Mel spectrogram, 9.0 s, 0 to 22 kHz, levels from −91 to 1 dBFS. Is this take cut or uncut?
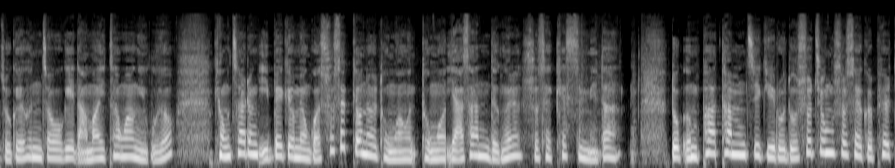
cut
